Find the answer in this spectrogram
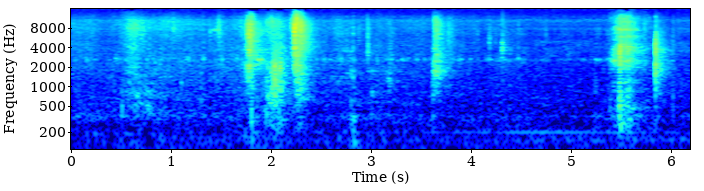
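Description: Quiet room with a faint steady hum and a few soft, brief rustles or knocks: a cluster about two seconds in and a louder pair near the end. These are handling sounds; the drill sharpener's motor is not running.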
